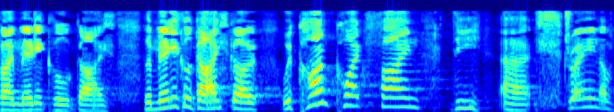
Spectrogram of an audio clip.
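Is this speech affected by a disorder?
Yes: cleft palate, Pierre Robin syndrome.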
